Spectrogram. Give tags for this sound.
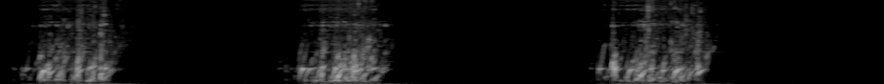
Bubbles Burst Short

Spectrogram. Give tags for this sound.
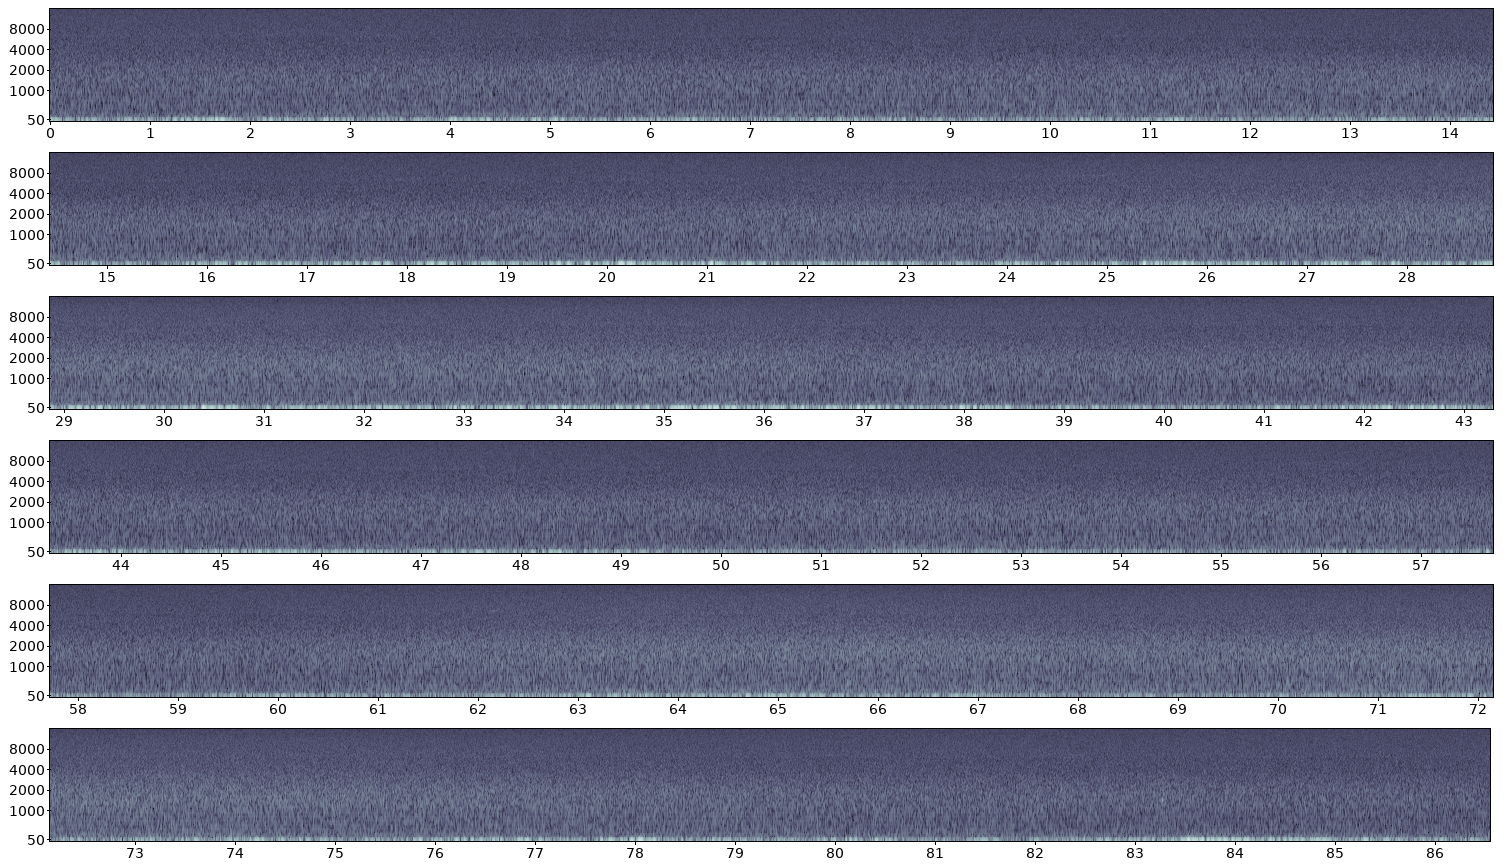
field-recording nolde-forest trees wind

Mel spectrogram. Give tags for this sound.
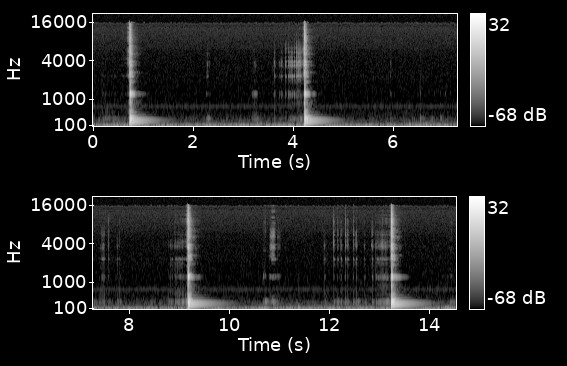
can fx percussive

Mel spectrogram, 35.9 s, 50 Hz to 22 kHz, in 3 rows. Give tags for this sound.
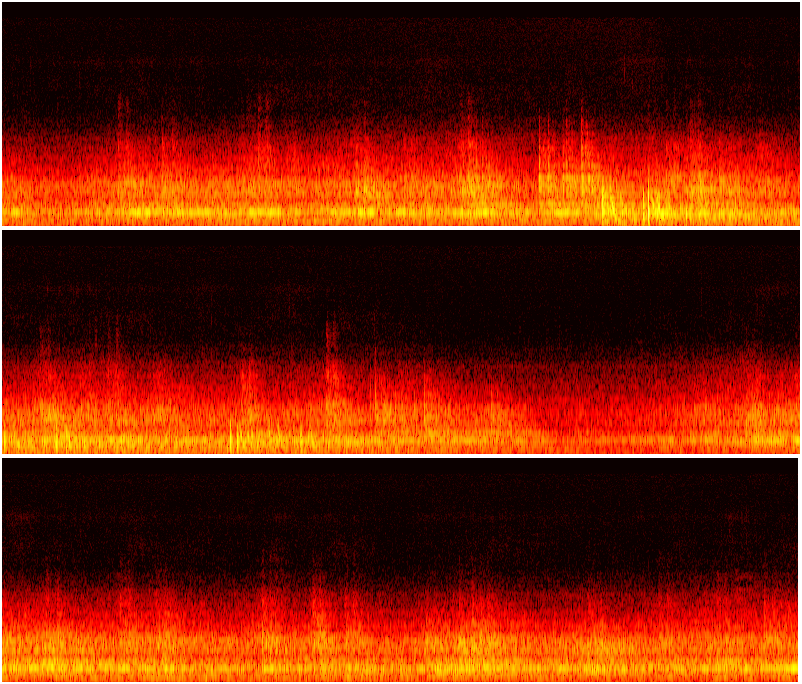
bridge cable contact contact-mic contact-microphone DYN-E-SET field-recording Golden-Gate-Bridge Marin-County mic PCM-D50 San-Francisco Schertler Sony steel wikiGong

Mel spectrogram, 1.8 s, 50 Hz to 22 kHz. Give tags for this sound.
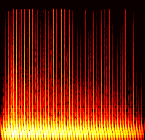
8-bit glitch glitch-effect kicks rhythmic-effect

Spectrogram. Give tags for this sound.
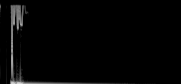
soundeffect electronic

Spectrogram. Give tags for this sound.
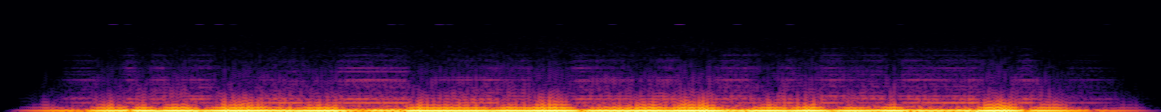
sinister background-sound anxious ambient pulsing atmosphere

